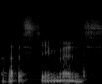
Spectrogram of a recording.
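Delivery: speaking very quietly.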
